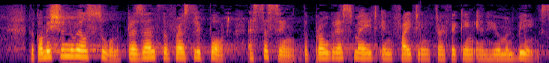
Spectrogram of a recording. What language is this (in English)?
English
